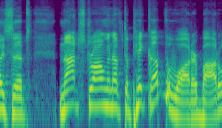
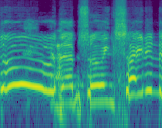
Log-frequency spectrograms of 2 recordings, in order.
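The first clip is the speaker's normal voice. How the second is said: mock gushing; 10 semitones higher, slower than usual. Mocking gushing host greeting.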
